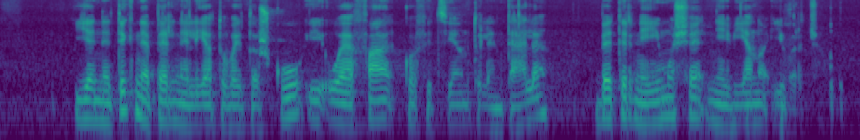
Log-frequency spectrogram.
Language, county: Lithuanian, Vilnius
